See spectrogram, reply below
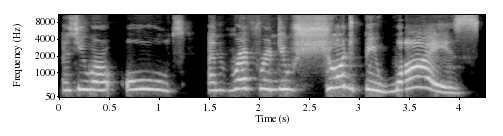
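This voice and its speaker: Woman playing snooty royal daughter in shakespeare, really high pitched, slow and reproving. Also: lively intonation, a bit bright, heavily acted. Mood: stern, reproving. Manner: formal, reproving. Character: haughty royal daughter scolding her aged father. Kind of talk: Shakespearean stage reading.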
